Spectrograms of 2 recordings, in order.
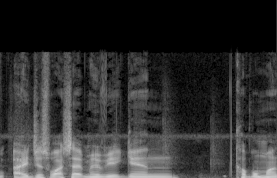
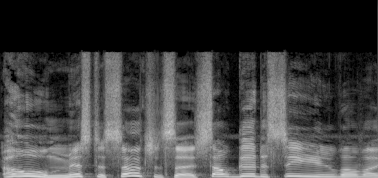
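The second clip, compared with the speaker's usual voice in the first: put-on very high, drawn-out old-time maid voice; put-on mammy voice; 14 semitones higher, slower than usual. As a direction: sing it out like a movie housemaid overplaying it. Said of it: "she was super putting on the, the fucking mammy thing".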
